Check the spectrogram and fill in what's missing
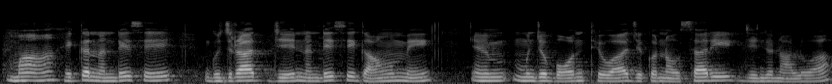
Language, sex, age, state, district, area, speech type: Sindhi, female, 30-45, Gujarat, Surat, urban, spontaneous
